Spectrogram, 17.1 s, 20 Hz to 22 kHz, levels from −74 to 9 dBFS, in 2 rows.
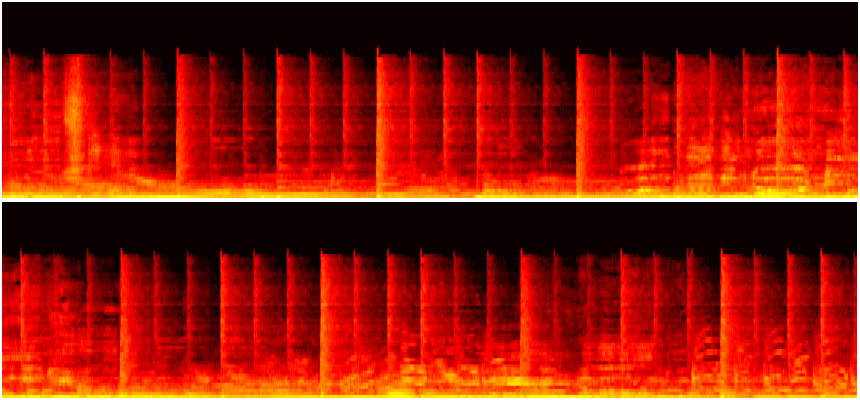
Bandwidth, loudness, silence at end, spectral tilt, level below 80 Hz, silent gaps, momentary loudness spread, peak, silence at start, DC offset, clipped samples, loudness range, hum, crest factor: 16.5 kHz; -15 LUFS; 0 s; -6 dB/octave; -18 dBFS; none; 6 LU; 0 dBFS; 0 s; 0.3%; under 0.1%; 4 LU; none; 12 dB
